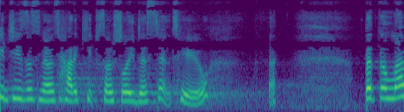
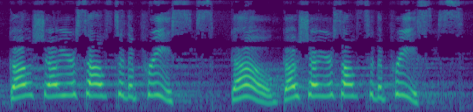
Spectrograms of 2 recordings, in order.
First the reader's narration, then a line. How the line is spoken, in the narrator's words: Jesus yells back to them, says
